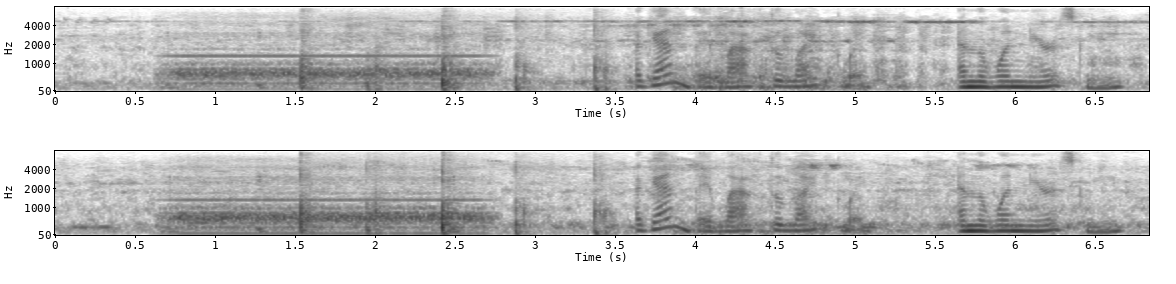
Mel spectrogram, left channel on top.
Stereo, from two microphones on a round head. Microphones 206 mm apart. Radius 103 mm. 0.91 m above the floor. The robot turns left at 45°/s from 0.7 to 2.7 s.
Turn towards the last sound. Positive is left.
turn(degrees=5)  # may be behind; listen again after turning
